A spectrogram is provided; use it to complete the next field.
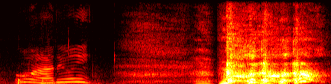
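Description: A short vocal sound and a breathy rush give way to a loud, synchronized cluster of overlapping coughs, several men hacking at once in a dense burst lasting about a second.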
